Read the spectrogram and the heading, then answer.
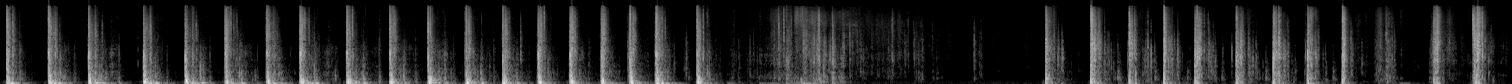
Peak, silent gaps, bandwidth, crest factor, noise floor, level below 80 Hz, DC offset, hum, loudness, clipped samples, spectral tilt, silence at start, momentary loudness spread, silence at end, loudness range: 0 dBFS; none; 17.5 kHz; 20 dB; -64 dBFS; -28 dBFS; under 0.1%; none; -20 LUFS; under 0.1%; -3.5 dB/octave; 0.05 s; 11 LU; 0.25 s; 9 LU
